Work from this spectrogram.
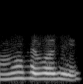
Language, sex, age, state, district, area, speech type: Odia, female, 18-30, Odisha, Subarnapur, urban, conversation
